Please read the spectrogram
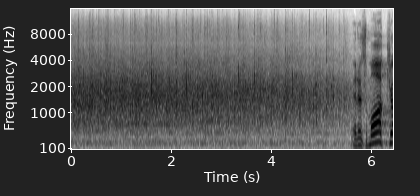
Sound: applause

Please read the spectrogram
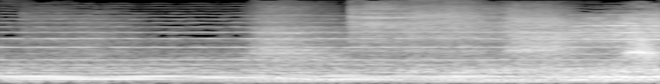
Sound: Daniel exhaling; Danielle exhaling; Daniel inhaling; Kevin inhaling; inhaling; Danielle inhaling; Kevin exhaling; exhaling

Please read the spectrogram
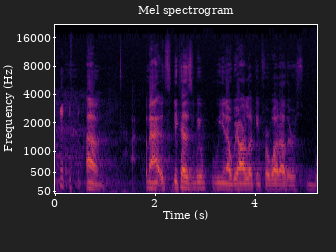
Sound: laughter

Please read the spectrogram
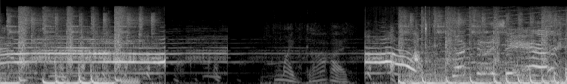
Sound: screams

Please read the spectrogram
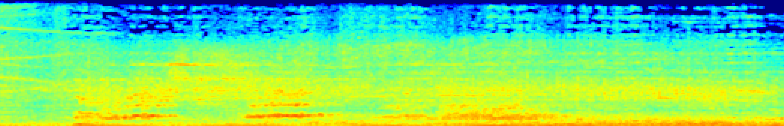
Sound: tires squealing

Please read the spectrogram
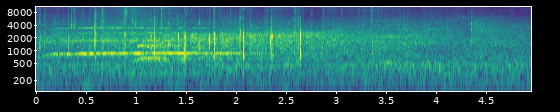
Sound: audience applauding

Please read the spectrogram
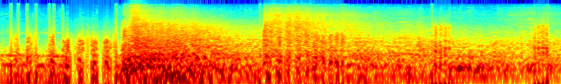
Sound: thunder Strikes

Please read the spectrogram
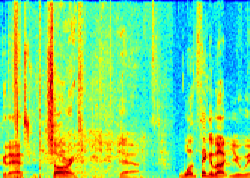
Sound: laughter

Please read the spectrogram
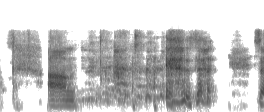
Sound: laughter

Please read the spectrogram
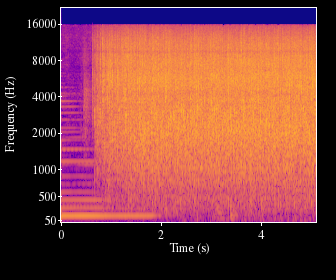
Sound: melancholy guitar music; audience clapping

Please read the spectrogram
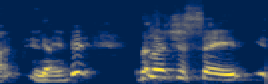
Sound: laugh

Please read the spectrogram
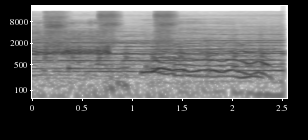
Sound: coughing; spraying; groaning

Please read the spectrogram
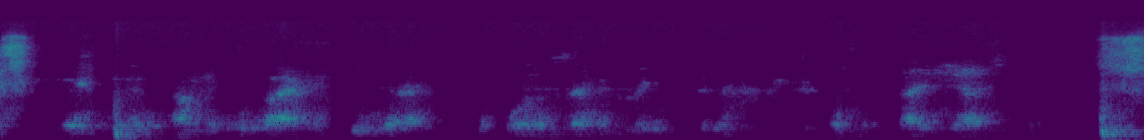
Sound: faintly speaking

